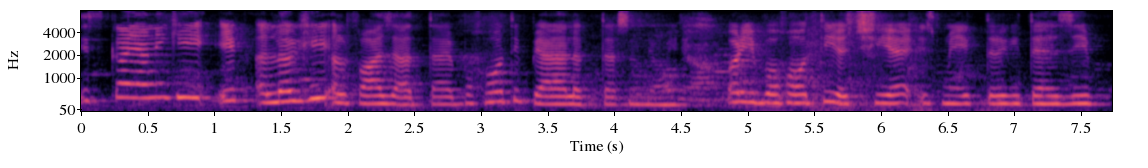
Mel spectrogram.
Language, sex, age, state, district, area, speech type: Urdu, female, 18-30, Bihar, Khagaria, rural, spontaneous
